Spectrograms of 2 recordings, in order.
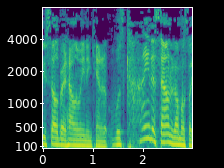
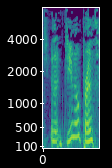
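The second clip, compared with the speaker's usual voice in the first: put-on naive, clueless tone, pitched up; 7 semitones higher, 6 dB quieter than usual. Mimicking how the other speaker asked the question: imitating someone's dumb-question tone. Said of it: "The way you said it kinda sounded like".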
